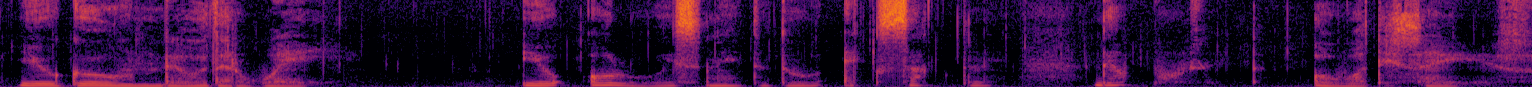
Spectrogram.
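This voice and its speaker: A woman voicing a sharp-tongued, sarcastic but reluctantly caring witch in a slow, breathy, whispered ASMR fantasy roleplay. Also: low-pitched, full character voice. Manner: slow, deliberate, dry sarcastic teasing.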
